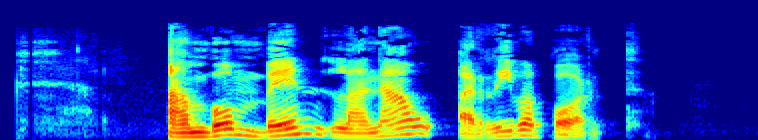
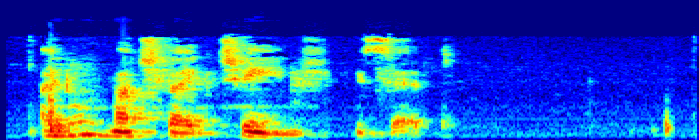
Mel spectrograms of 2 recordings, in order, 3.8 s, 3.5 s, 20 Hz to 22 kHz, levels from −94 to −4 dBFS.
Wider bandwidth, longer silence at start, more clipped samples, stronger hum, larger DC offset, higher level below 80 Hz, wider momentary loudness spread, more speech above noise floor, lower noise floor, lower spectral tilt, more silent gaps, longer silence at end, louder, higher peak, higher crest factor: first, 10.5 kHz vs 8 kHz; first, 0.85 s vs 0.2 s; neither; neither; neither; second, -64 dBFS vs -58 dBFS; second, 9 LU vs 14 LU; first, 63 dB vs 46 dB; first, -83 dBFS vs -62 dBFS; first, -6.5 dB/octave vs -4.5 dB/octave; neither; first, 0.85 s vs 0.15 s; second, -20 LUFS vs -16 LUFS; about the same, 0 dBFS vs 0 dBFS; about the same, 20 dB vs 18 dB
